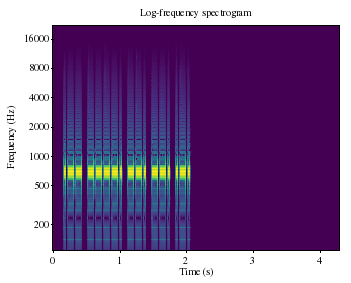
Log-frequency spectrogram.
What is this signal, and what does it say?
Morse code, heard as a keyed tone, about 40 wpm, 700 Hz. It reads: W9GGR
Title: USA Call Signs - 5 Characters - 40wpm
